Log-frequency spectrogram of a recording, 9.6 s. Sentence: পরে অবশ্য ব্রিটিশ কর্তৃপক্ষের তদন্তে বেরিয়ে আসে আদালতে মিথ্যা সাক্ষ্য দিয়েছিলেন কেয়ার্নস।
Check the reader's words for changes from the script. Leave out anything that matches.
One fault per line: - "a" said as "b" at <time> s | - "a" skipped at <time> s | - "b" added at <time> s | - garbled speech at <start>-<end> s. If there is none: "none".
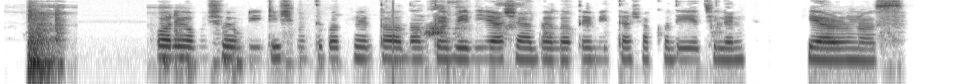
none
